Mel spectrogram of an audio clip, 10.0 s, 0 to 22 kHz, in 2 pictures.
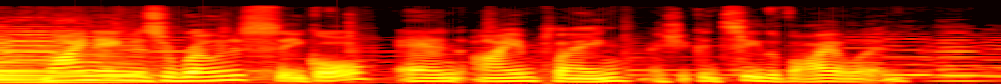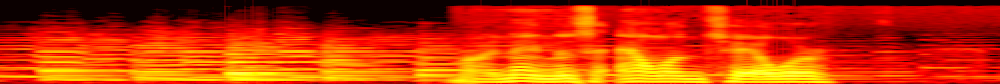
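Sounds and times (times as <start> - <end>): piano: 0.0 - 10.0
violin melody: 0.0 - 10.0.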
